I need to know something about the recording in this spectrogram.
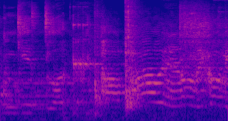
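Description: Hip hop track playing, with a male voice rapping over the beat.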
